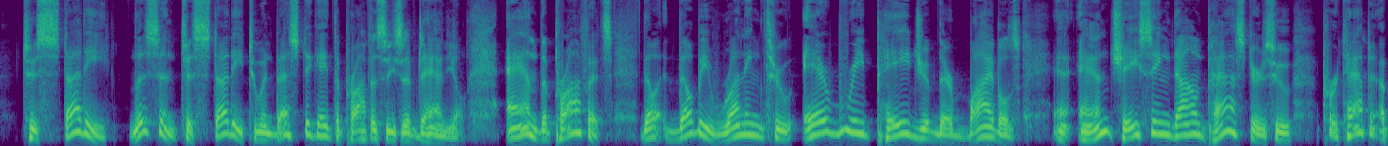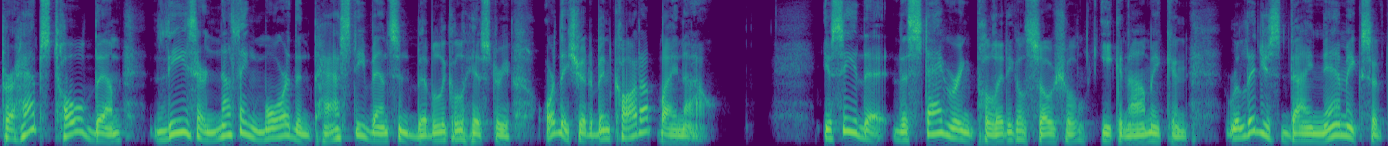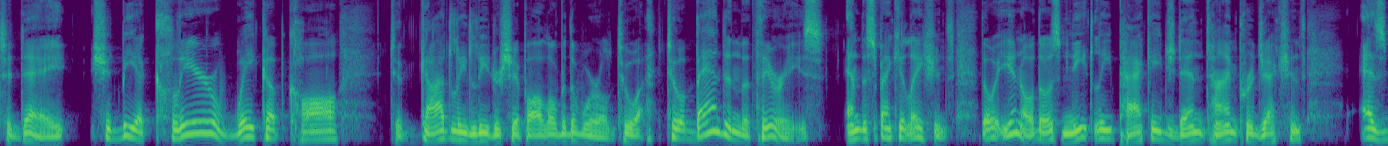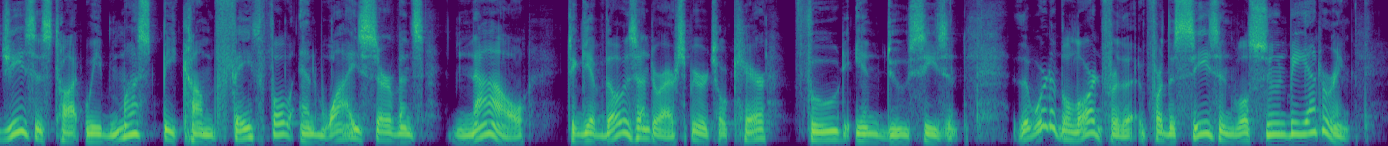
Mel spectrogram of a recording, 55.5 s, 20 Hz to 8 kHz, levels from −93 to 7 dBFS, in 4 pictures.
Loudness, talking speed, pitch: -19 LUFS, 145 wpm, 135 Hz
